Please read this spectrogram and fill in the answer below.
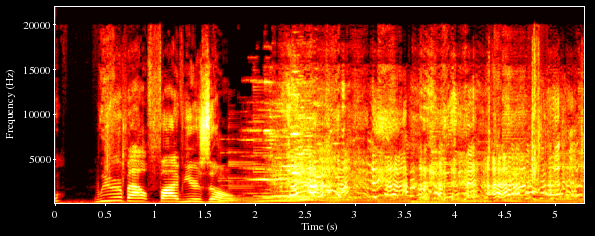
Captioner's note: all laughing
